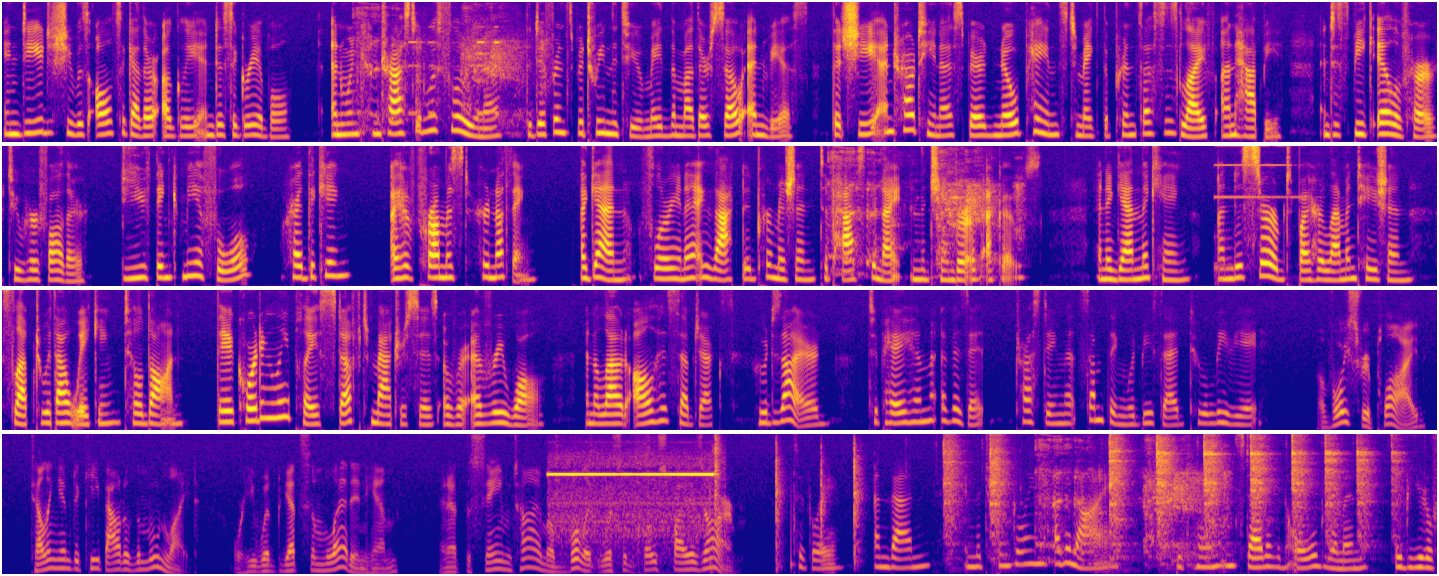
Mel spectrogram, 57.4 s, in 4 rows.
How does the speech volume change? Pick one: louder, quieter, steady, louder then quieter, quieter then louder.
quieter.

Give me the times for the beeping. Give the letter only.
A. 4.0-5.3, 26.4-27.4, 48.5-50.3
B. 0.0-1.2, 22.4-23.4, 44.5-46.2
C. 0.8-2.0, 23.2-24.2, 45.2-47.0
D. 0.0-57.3
A.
